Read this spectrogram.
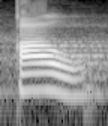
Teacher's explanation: qf letak posisinya di Pangkal lidah saat melafazkan huruf qf ini pangkal lidahnya menempel di langit yang lunak · pangkal lidahnya menempel di langit yang lunak, dekat dengan anak tekak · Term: qaf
